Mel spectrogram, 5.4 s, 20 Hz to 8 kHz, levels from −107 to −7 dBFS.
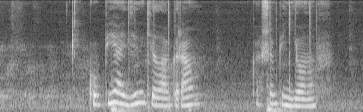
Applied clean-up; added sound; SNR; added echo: none; Computer keyboard + Bowed string instrument; 9 dB; none.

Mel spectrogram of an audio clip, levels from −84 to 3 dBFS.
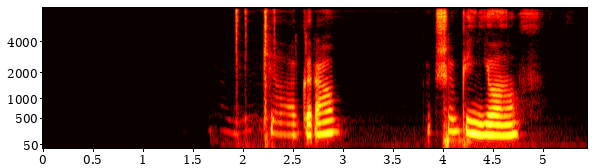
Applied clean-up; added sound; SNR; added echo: neural mask model DeepFilterNet 3.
